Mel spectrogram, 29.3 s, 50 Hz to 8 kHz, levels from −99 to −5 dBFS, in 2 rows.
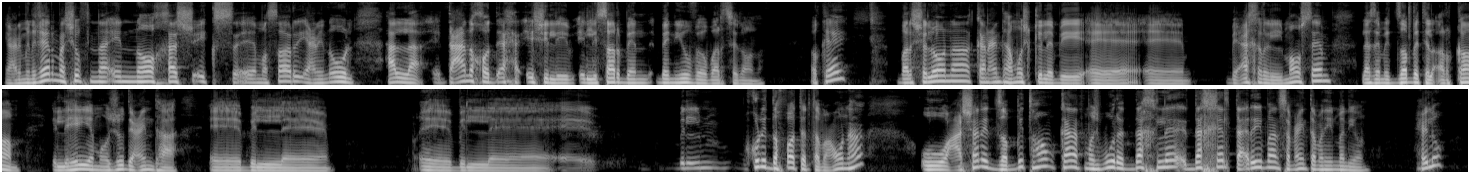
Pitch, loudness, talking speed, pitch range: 145 Hz, -30 LUFS, 110 wpm, 120-185 Hz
